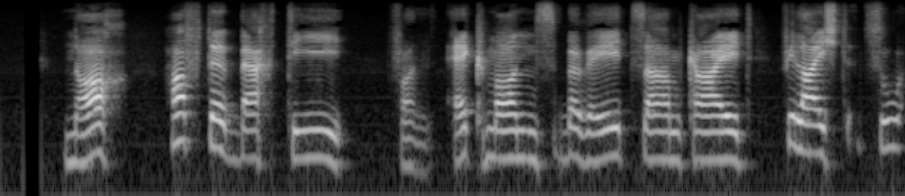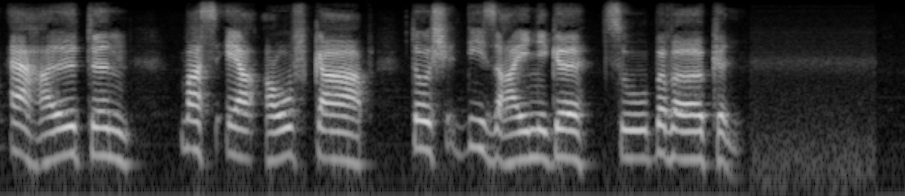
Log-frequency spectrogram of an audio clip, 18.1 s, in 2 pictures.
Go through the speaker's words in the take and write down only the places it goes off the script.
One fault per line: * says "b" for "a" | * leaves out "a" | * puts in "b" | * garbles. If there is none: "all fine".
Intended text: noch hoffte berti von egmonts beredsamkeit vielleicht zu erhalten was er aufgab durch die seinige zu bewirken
all fine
